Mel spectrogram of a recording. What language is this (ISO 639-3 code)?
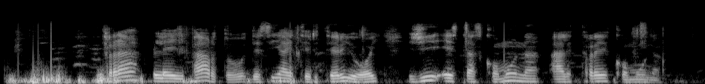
epo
